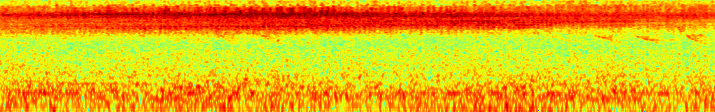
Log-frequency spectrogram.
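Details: A male cicada sings in the hot season, a steady, high, hissing buzz that holds without a break throughout.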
